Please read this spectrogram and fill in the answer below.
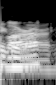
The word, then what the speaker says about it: Guevara: Am I saying that right? How do you say his name? – It's Sammy Guevara.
